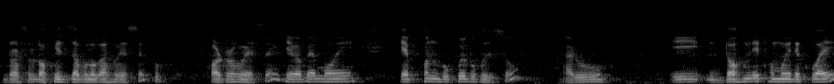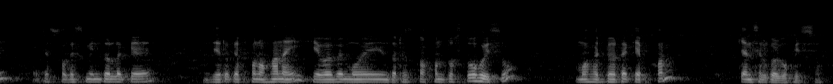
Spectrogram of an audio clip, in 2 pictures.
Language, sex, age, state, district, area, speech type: Assamese, male, 30-45, Assam, Lakhimpur, rural, spontaneous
